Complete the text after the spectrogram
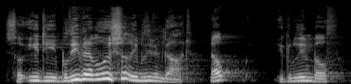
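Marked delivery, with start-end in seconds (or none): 0.0-1.9 quick, louder mock of the atheist's either-or claim; mock opponent. Teacher imitating an atheist posing a false dilemma, lightly mocking. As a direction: rattle off their false choice like an opponent. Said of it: "false dilemma".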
